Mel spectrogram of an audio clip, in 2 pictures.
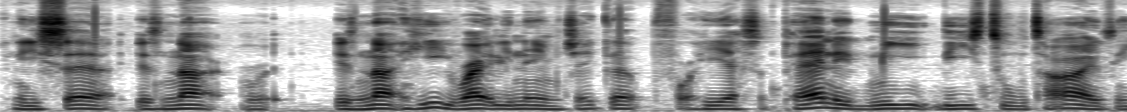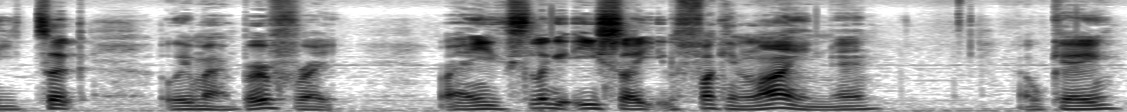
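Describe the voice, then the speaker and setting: A man's voice: mid-range voice, steady tone, normal speed. A man reading old-fashioned scripture aloud and explaining it in loose, slangy talk with swearing. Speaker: Bible teacher. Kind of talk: casual Bible study reading.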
